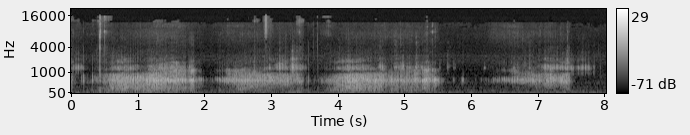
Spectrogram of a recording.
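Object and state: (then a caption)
Textured hardcover notebook. Several fingertips tap and scratch the pale blue, embossed, pebbled cover of a closed A5-size hardcover notebook lying flat over a solid stack of pages. Four long, rasping swells of dense, grainy scratching, centered in the low-mid range, rise and fade with short quiet gaps between them. Faint ticks dot the gaps.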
